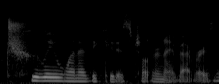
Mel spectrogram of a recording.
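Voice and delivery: hushed quick whisper. Real, not acted. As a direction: breathe it out in awe. Gushing about cute child.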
